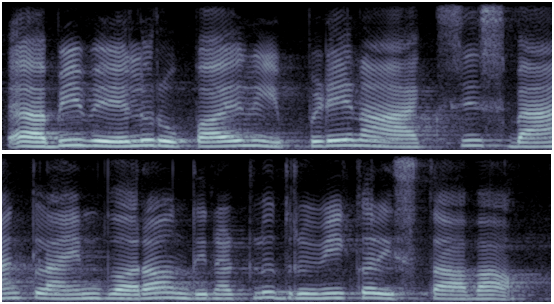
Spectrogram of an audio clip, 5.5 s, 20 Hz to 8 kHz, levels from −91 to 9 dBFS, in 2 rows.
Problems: none marked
